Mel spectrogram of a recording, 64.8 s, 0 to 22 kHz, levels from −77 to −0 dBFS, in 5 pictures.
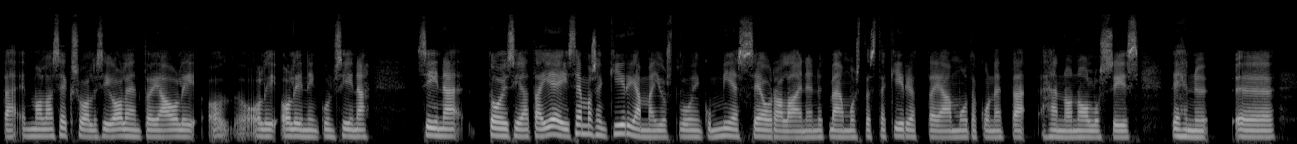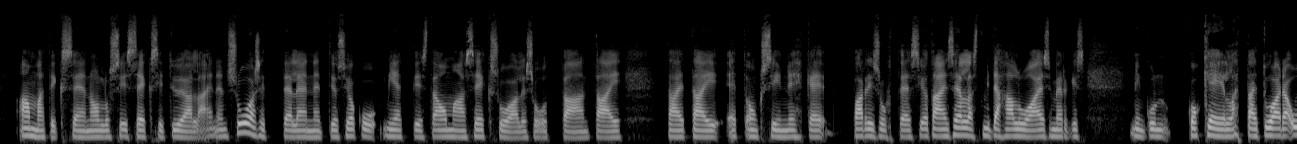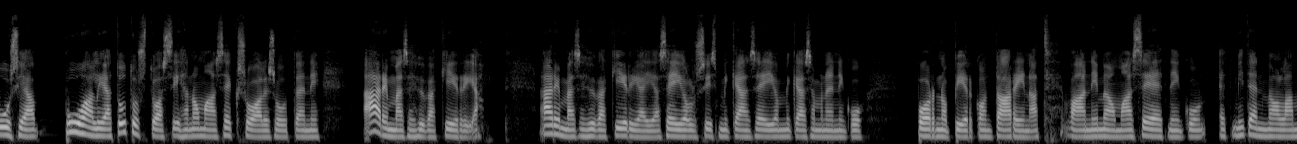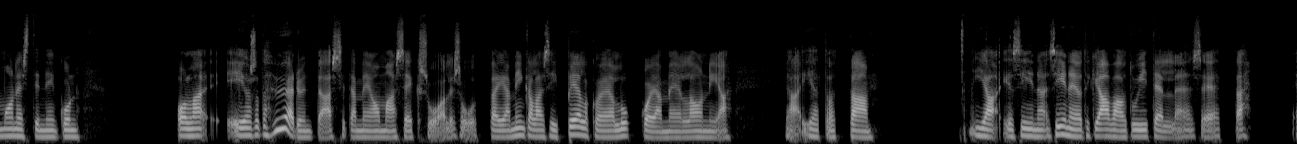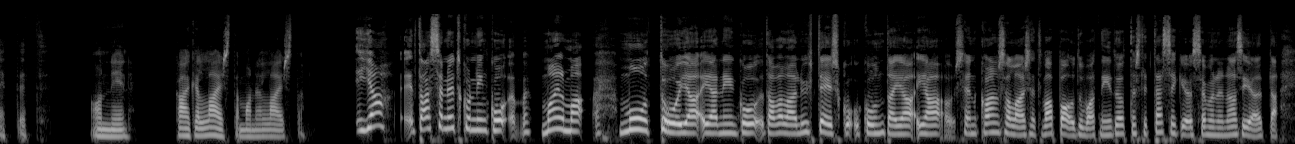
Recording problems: none

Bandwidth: 15 kHz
